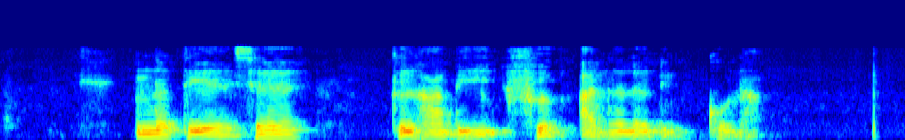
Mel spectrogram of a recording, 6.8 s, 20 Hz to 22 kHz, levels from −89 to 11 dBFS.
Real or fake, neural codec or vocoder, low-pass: fake; codec, 16 kHz, 4 kbps, FunCodec, trained on Chinese and English, 50 frames a second; 5.4 kHz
